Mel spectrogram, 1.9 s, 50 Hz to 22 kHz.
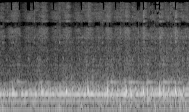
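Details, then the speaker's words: Used Sanborn 1.6 hp air compressor that would not build over 20 psi: the motor hums and labors with rhythmic pulsing, reluctant to start, then keeps running. The owner suspects bad start or run capacitors. "Doesn't really want to start. And then when it goes, I just want to keep going."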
